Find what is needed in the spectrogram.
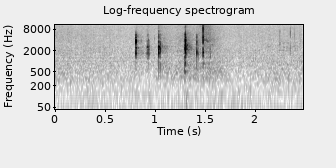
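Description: Small metal parts (a washer and connector hardware) clicking together as they are handled and fitted by hand: a quick run of about six light clicks in under a second, starting near the middle.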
